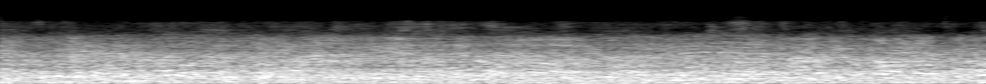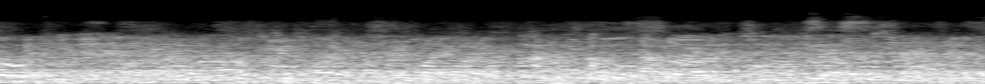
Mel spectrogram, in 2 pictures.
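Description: A crowd of people chatters in a large, busy hall.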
